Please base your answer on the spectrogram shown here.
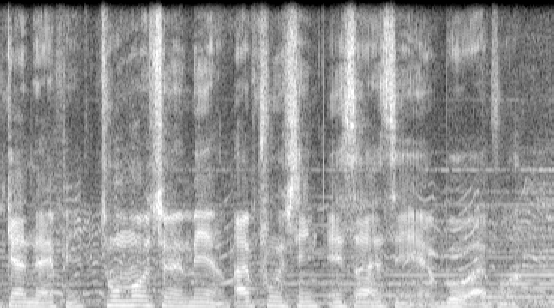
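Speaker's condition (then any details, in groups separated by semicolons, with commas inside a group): ALS (maladie de Charcot)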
